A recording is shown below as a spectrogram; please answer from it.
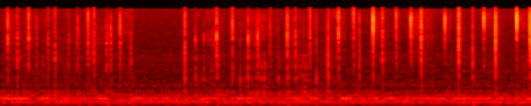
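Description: Long nails tap and scratch the cover and spine of an upright paperback copy of The Hobbit, making a quick run of sharp, bright clicks over soft scratchy rustling. A steady low hum sits underneath, and each tap dies away almost instantly.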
